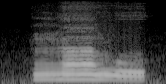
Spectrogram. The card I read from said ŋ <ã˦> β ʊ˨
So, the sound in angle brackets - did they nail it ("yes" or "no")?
yes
